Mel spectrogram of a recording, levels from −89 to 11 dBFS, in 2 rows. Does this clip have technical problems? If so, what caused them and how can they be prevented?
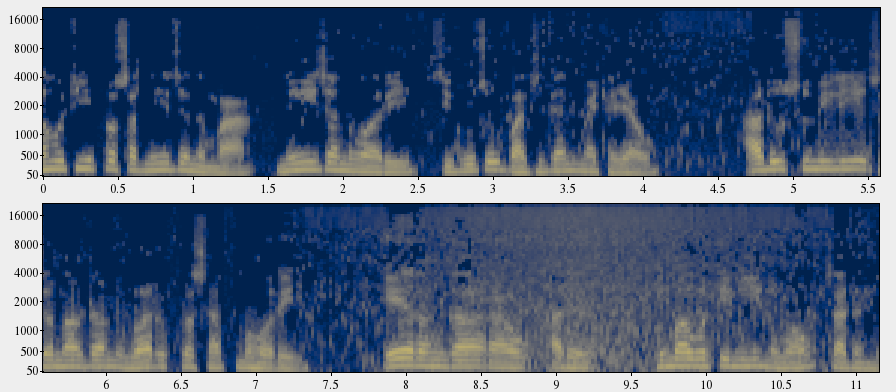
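Yes. Overdone noise removal affects the whole clip. The suppressor cuts individual frequency bands whenever they sit near its noise estimate, so the background collapses to near silence with twinkling specks. A spectrogram would show scattered isolated dots between phrases and ragged gaps inside the harmonics. Setting the reduction strength lower, so the noise is only lowered rather than removed outright, would prevent this.

A call bitrate drop runs from 5.22 to 7.27 s and stays at its worst for about 2 s. The sound there turns rough and muffled, which fits the encoder falling from roughly 32 kbps to 14 kbps and discarding the top of the spectrum. A spectrogram would show the high band cut off flat across that stretch. More stable network capacity, or a higher minimum bitrate, would prevent it.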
